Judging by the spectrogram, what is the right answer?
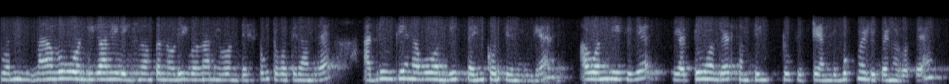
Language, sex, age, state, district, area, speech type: Kannada, female, 18-30, Karnataka, Hassan, urban, conversation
